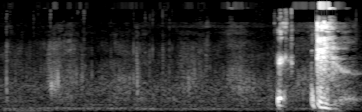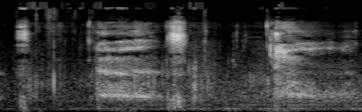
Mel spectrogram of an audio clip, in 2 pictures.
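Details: Person sneezing outdoors onto a nose-shaped leaf: a quick sharp intake, one loud explosive sneeze, then light breathing and rustling.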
